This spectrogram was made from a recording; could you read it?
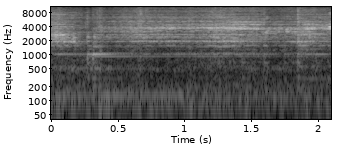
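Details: Chevrolet Corvette front left wheel: fast, raspy ratcheting scrape as the wheel turns, very loud at speed, from a chip of hickory nut hull trapped between the dust shield and the brake rotor.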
